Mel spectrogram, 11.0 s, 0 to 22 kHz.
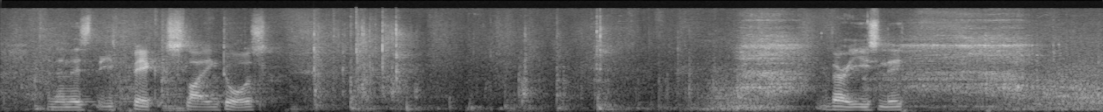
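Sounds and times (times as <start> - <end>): footsteps on laminate flooring: 2.8 - 7.8.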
